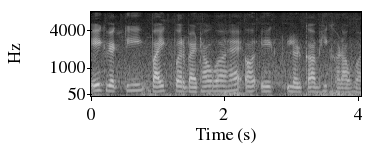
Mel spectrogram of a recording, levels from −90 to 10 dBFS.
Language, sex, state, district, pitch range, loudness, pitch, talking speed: Hindi, female, Bihar, West Champaran, 160-185 Hz, -19 LUFS, 175 Hz, 190 wpm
